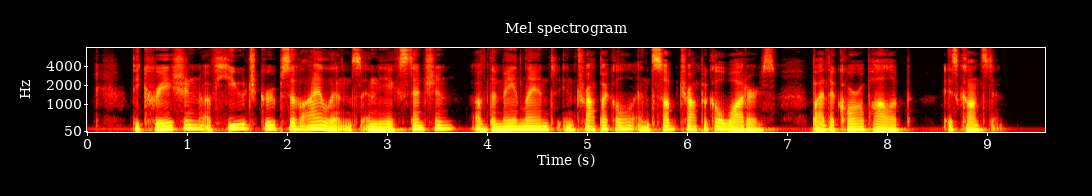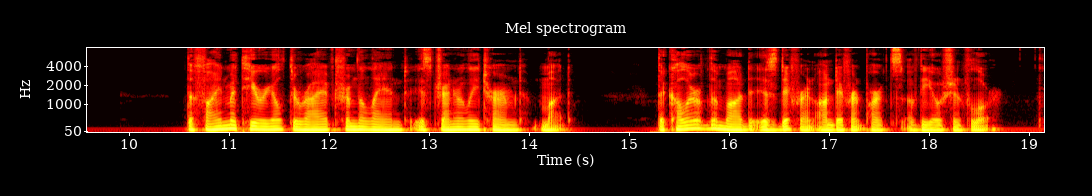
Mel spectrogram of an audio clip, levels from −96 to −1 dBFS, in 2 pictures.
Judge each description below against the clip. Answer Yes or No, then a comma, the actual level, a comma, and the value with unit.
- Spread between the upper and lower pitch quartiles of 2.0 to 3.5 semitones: Yes, average, 2.9 semitones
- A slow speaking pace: No, average, 155 wpm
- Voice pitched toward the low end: Yes, low, 105 Hz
